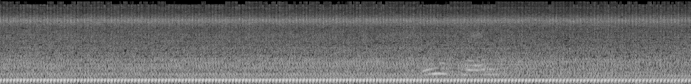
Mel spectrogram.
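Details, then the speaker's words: Cub Cadet garden tractor, Kohler Command single-cylinder engine, fuel pump bypassed with a tank gravity-feeding the carburetor: holds a steady, even beat at constant speed without surging or stumbling; runs cleanly, pointing to a probably faulty fuel pump. "we're gonna have gas gravity-fed right into the carburetor so it should be getting plenty of gas and we'll see if it works"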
